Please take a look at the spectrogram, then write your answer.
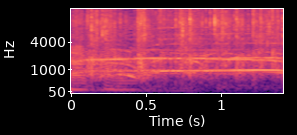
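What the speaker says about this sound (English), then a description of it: "Big round of applause" Applause from a small audience at a private radio-station concert after a song, a steady wash of clapping with a sustained musical tone ringing through it and some voice mixed in.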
